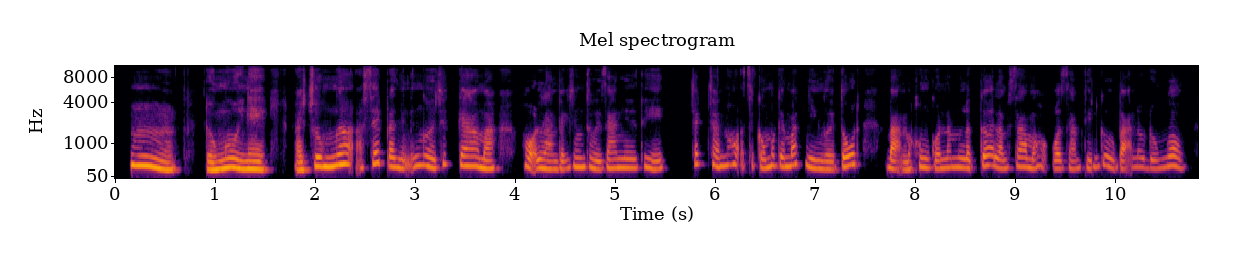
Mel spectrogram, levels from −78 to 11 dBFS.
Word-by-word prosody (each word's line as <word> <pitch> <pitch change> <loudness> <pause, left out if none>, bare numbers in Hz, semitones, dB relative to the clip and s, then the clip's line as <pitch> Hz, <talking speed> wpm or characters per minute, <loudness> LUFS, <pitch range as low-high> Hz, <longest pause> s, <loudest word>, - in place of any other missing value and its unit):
Ừm, 250 -10 +6 0.3
đúng 180 +2 +5
rồi 220 -3 +6
này. 190 -1 +5 0.3
Nói 175 - +2
chung 245 +7 +5
á, 300 -6 +3
sếp 320 +6 -2
là 245 - +3
những 235 +3 -1
người 250 -5 +1
chức 300 +8 -8
cao 260 -2 +2
mà, 205 -2 +3 0.3
họ 215 -6 +1
làm 205 -2 0
việc 190 - -3
trong 240 -1 0
thời 210 -5 -2
gian 215 +2 -2
như 220 -1 -1
thế, 210 -4 -3 0.3
chắc 300 - -5
chắn 260 -2 -2
họ 290 +1 -4
sẽ - - -12
có 220 - -3
một 255 +4 -1
cái 250 - -1
mắt 285 +3 -2
nhìn 215 -5 0
người 185 -1 -3
tốt. 265 +7 +1 0.3
Bạn 200 -6 -1
mà 185 - -3
không 230 +2 -3
có 205 -2 -3
năng 225 +3 -3
lực 215 -2 -1
á, 270 +1 0
làm 215 -4 -2
sao 240 +2 -3
mà 215 - -2
họ 245 - -9
có 200 0 -1
dám 200 0 -9
tiến 220 +2 -8
cử 255 -4 -4
bạn 215 - -5
đâu, 235 -1 -8
đúng 210 +2 -7
không? 260 -4 -1
225 Hz, 290 wpm, -20 LUFS, 205-255 Hz, 0.3 s, Ừm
